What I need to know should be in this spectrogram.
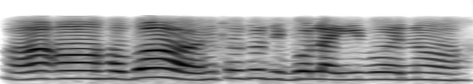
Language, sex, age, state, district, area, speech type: Assamese, female, 45-60, Assam, Nagaon, rural, conversation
